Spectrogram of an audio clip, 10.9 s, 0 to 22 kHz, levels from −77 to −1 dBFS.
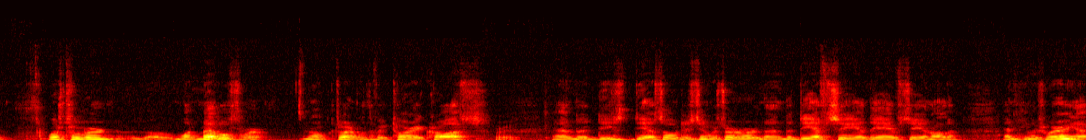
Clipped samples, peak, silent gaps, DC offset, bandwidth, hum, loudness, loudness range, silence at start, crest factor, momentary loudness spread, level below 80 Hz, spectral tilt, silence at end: under 0.1%; -6 dBFS; none; under 0.1%; 16.5 kHz; none; -28 LUFS; 4 LU; 0 s; 22 dB; 17 LU; -56 dBFS; -6.5 dB/octave; 0 s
